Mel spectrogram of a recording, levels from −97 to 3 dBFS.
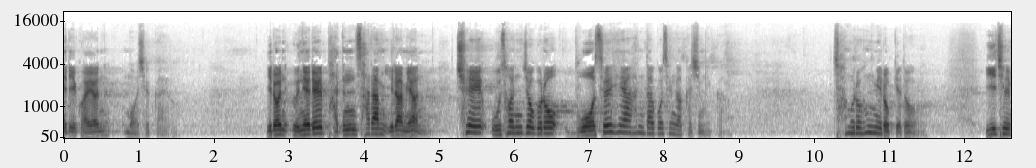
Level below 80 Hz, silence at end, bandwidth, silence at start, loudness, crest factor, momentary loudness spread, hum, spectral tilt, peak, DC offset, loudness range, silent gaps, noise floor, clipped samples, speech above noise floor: -64 dBFS; 0 s; 15 kHz; 0 s; -20 LUFS; 22 dB; 17 LU; none; -4 dB/octave; 0 dBFS; under 0.1%; 11 LU; none; -57 dBFS; under 0.1%; 37 dB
